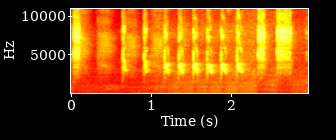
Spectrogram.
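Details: Greater green leafbird contest master song, a string of sharp, high, evenly spaced chirps with a few longer bright notes at the close, against a faint low rumble.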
